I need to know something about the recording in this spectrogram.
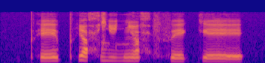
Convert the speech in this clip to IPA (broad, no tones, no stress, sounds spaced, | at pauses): pʰ e pʰ i ħ ʎ ɘ ʎ ĩ ħ f e k e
